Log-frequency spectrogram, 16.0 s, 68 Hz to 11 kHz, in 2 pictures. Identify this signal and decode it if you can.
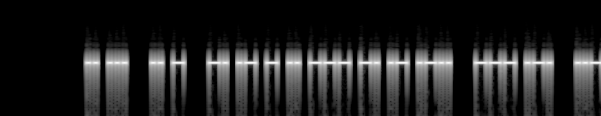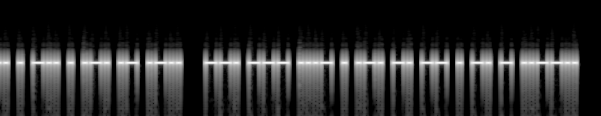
Morse code, heard as a keyed tone, about 25 wpm, 700 Hz. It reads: IS IT NATIONAL OR FEDERAL GOVERNMENT?
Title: Sentences from Top 1000 Words - Review Part 5 - 25wpm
